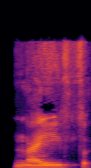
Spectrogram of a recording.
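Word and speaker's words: knife: Very Neil good down சொல்லுவோம் இல்லைங்களா நீல் down நைஃப் K silent very good.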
